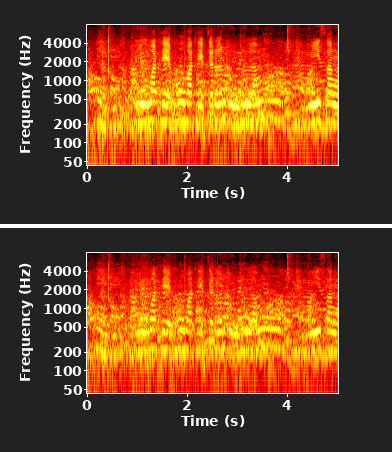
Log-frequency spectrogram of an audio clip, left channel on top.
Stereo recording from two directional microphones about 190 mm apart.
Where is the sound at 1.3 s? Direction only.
55° left (ahead or behind).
